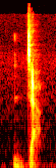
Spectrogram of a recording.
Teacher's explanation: Isang short vowel. Ang syllable ay dead short. Kaya ang tone na gagamitin ay low tone.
